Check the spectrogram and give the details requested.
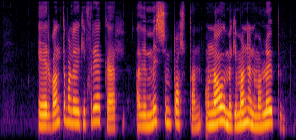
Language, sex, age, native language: Icelandic, female, 40-49, Icelandic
